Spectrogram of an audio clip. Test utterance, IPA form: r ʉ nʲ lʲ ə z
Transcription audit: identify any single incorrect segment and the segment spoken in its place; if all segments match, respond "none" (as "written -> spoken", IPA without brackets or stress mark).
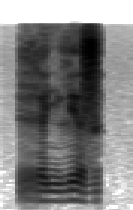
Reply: ʉ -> ø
